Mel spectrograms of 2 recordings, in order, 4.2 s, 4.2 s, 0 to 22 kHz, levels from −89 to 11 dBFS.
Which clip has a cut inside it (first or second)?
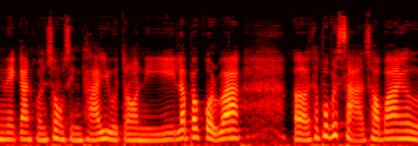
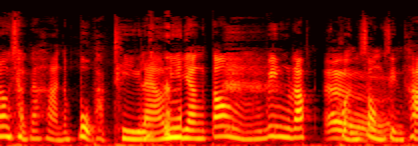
second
